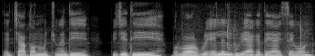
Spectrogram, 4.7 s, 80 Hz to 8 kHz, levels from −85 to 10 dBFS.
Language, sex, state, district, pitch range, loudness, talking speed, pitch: Chakma, female, Tripura, Unakoti, 155-165 Hz, -16 LUFS, 165 wpm, 160 Hz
